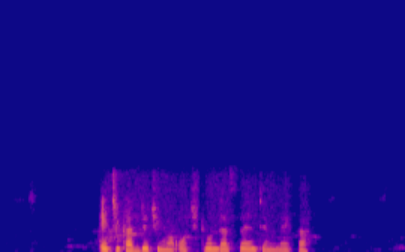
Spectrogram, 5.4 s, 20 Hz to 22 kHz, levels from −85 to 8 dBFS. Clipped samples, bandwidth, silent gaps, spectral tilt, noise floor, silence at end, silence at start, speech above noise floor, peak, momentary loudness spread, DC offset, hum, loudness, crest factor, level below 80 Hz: under 0.1%; 7.4 kHz; none; -6.5 dB/octave; -79 dBFS; 1.3 s; 1.35 s; 52 dB; -8 dBFS; 11 LU; under 0.1%; none; -28 LUFS; 22 dB; -72 dBFS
